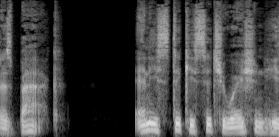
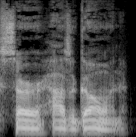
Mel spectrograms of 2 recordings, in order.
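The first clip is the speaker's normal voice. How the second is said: put-on slow drawl in a Southern US accent; lightly voiced Southern officer, slow; slower than usual. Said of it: "by his deeply southern accent".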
